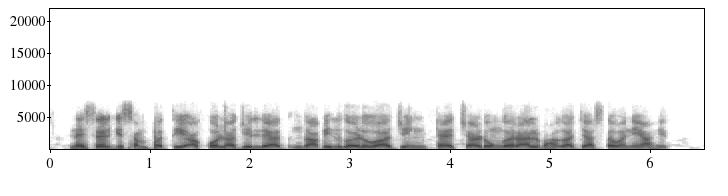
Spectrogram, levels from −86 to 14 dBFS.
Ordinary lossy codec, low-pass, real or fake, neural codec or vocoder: Opus, 16 kbps; 7.2 kHz; real; none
